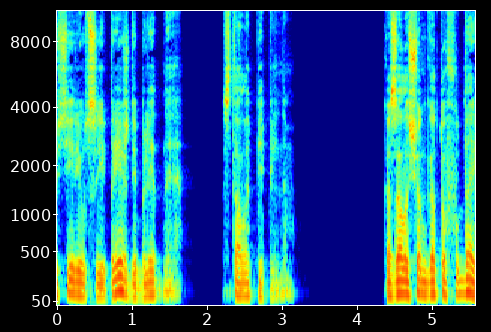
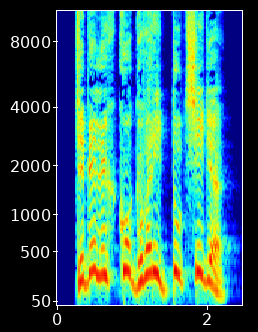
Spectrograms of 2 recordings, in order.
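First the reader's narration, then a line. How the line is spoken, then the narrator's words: Roar. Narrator (Russian): взревел Фред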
